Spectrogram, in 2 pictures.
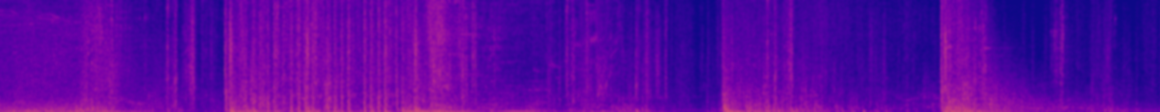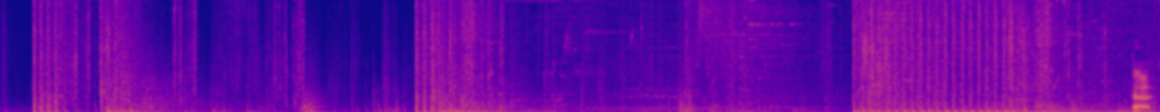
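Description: Shotgun blasts and rapid gunfire in the Fortnite video game, loud bursts in clustered volleys separated by short pauses, with brief voices between the shots.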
